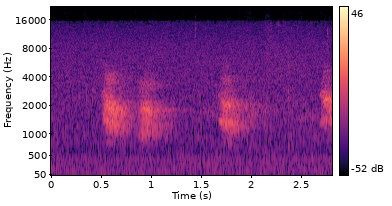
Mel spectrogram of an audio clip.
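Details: Papillon puppy named Ceylon giving four short, high, tonal yips spread over about three seconds, two close together, then one more and a final brief yip, over a steady low hum.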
